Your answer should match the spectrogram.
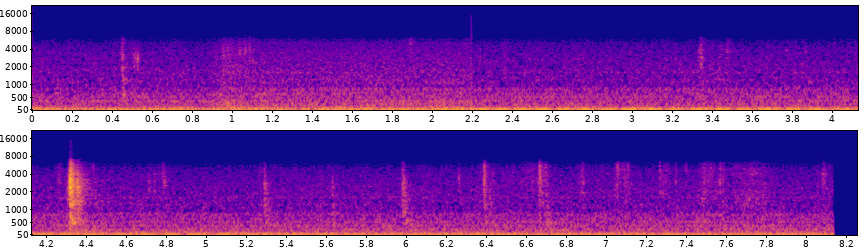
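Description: A single sharp plastic click about four seconds in, with a few faint ticks around it, as a laser printer's transfer roller bearing is pressed into its slot. A steady low hum runs underneath.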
